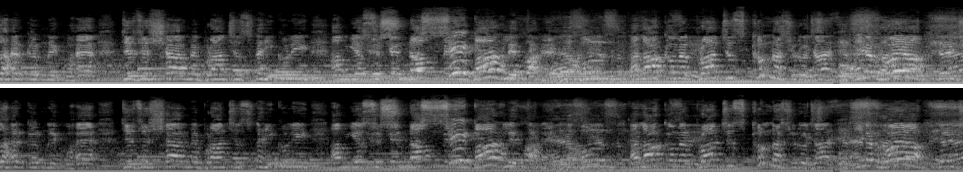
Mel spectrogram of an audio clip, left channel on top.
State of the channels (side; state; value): right; quieter; 6.7 dB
